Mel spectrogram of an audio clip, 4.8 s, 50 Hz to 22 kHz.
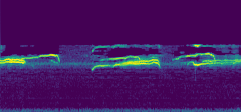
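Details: Bald eagles at the nest in southwest Florida, nest camera recording, 8 March 2024, late morning: three long high whistled calls, each rising then sliding, over heavy hiss and low rumble.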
